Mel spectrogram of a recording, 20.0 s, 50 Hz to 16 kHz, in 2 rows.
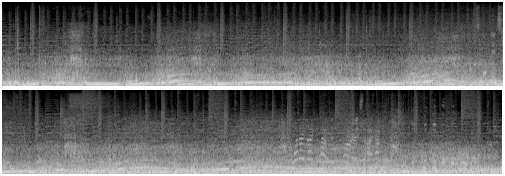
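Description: BMW 335's straight-six engine heard from inside the cabin, its revs rising and falling again and again as the car is driven through drifts, over loud road and tyre rumble.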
